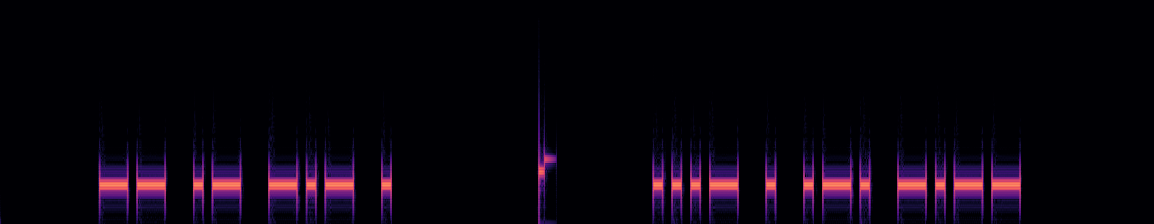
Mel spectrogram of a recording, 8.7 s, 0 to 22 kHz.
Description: Morse code, heard as a keyed tone, about 17 wpm, 700 Hz. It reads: MAKE VERY
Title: Sets of 2 Words - New Word Drill - 17wpm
